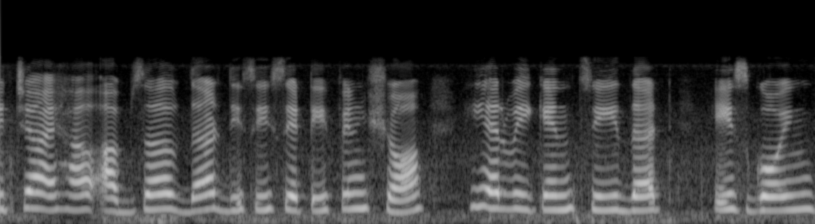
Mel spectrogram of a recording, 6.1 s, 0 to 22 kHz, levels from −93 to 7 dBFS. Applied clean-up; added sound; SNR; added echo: none; none; none; none.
